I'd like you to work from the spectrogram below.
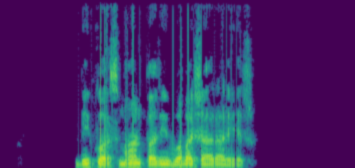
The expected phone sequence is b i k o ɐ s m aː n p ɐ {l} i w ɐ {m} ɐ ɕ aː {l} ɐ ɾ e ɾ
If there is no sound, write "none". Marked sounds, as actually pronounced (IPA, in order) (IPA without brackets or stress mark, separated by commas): ɾ, b, ɾ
